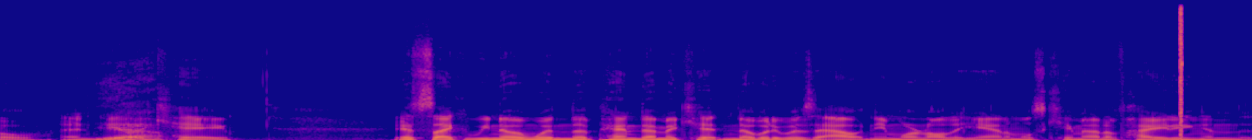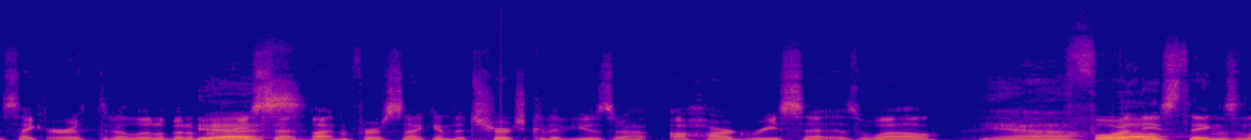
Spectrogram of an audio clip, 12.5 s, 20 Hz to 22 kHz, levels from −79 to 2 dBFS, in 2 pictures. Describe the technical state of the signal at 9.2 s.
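At 9.2 s the speech sits inside a run of CD scratch ticks spanning 8.76 to 9.44 s. A surface blemish defeats the error correction once per disc revolution, and the player conceals the damaged samples, producing four brief ticks about six per second, each under a millisecond.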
